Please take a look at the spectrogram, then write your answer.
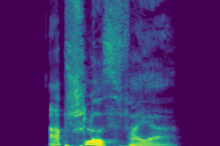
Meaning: closing ceremony (of an event or some kind of educational training; specifically a graduation ceremony or a graduation party)
- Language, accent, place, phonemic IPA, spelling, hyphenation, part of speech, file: German, Germany, Berlin, /ˈapʃlʊsˌfaɪ̯ɐ/, Abschlussfeier, Ab‧schluss‧fei‧er, noun, De-Abschlussfeier.ogg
